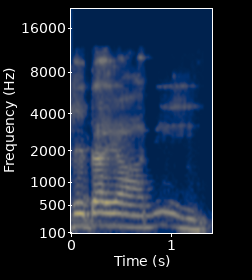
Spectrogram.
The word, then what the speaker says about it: hṛdayāni: hṛdayāni.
